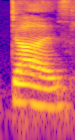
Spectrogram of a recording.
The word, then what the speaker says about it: does: it's supposed to say the o e vowel team says ah like the letter u and the s makes the z sound like so many other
